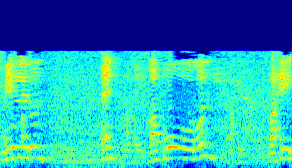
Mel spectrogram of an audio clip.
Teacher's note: الادغام بلا غنة او بغير غنة عند اللام والراء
